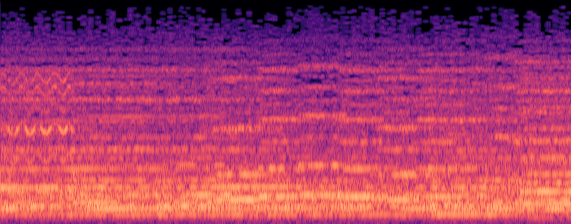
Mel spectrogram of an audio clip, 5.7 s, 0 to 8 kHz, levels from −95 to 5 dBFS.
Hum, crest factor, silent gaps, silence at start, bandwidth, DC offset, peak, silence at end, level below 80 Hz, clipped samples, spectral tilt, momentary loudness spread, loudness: none; 12 dB; none; 0 s; 6.2 kHz; under 0.1%; -2 dBFS; 0 s; -50 dBFS; under 0.1%; -9 dB/octave; 3 LU; -14 LUFS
